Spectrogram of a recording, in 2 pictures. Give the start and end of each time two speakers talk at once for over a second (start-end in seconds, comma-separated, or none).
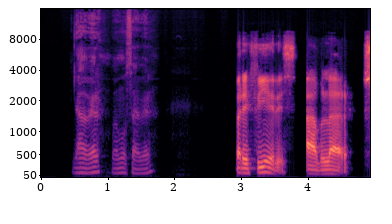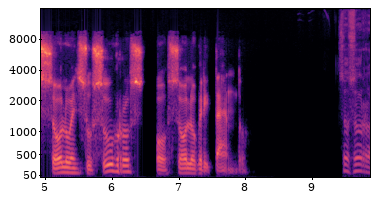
none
